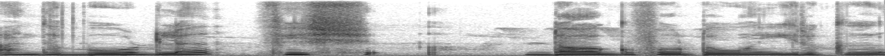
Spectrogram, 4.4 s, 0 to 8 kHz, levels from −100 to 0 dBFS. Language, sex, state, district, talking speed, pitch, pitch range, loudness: Tamil, female, Tamil Nadu, Chennai, 80 wpm, 205 Hz, 190-220 Hz, -15 LUFS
